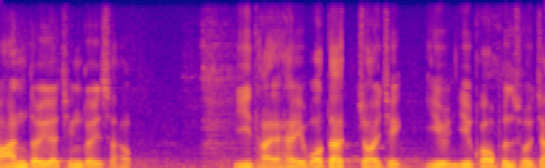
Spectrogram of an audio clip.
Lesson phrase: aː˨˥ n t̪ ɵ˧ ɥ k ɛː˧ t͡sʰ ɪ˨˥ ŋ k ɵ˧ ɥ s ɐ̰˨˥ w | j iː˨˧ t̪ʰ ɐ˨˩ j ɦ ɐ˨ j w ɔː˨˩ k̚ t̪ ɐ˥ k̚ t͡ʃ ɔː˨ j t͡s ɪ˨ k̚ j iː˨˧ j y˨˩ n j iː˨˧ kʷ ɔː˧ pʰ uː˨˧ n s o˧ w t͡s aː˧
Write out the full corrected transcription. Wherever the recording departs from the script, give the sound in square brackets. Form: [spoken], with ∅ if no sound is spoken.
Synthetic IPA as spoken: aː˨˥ n t̪ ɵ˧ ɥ k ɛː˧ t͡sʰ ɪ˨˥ ŋ k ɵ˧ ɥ s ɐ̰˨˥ w | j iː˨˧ t̪ʰ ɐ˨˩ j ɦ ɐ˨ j w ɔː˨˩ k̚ t̪ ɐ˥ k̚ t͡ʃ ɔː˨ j t͡s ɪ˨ k̚ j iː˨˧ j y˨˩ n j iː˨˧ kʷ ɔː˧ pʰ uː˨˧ n s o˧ w t͡s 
